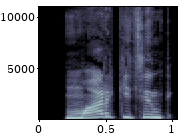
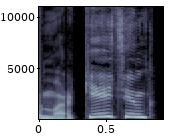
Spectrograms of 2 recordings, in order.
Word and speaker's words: маркетинг: На этом мощном английском фоне вечный спор «маркетинг» или «маркетинг» выглядит детским лепетом на лужайке. Кстати, в словарях зафиксированы оба ударения как нормативные. Можно говорить, кому как нравится.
